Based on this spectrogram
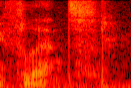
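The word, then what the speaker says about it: Flins: Flintz. So there's like a T sound in there.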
